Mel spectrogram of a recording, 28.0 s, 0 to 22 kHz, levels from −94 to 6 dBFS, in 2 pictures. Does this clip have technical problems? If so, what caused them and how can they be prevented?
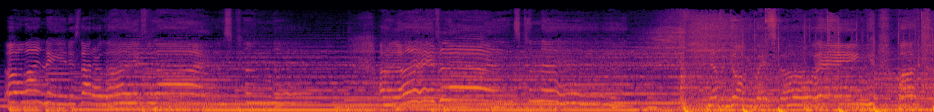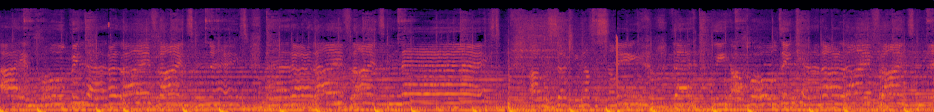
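Yes, two brief glitches at 15.61–15.66 s and 23.24–23.28 s come from damaged data in a compressed stream, where corrupted bytes made the decoder lose sync. Checksummed transfers and clean stream sources would prevent it.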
